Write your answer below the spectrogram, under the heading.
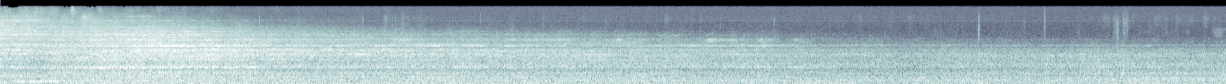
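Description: Double-stack intermodal freight train's well cars rolling on the rails as the end of the train passes and recedes, a steady rumble of wheels on track with a few ringing high tones, slowly fading and losing its high end over the first several seconds.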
